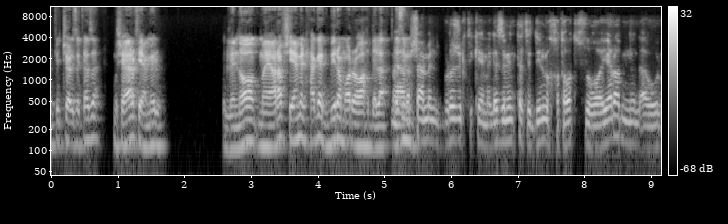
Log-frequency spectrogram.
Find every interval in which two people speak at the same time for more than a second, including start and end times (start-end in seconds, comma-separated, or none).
none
